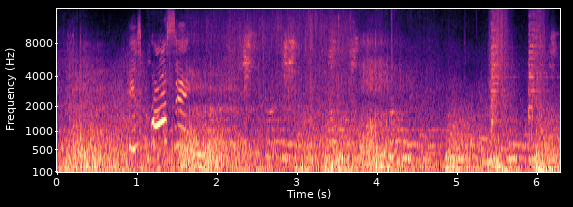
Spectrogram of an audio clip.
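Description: Cartoon soundtrack: background music under a crackling fire effect with a low rumble. About a second in comes a short, wavering vocal cry, and a brief swish comes near the end.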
